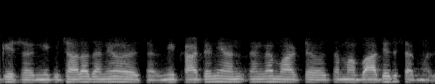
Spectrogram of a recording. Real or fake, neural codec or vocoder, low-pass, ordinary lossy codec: fake; codec, 16 kHz in and 24 kHz out, 1 kbps, XY-Tokenizer; 3.6 kHz; none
